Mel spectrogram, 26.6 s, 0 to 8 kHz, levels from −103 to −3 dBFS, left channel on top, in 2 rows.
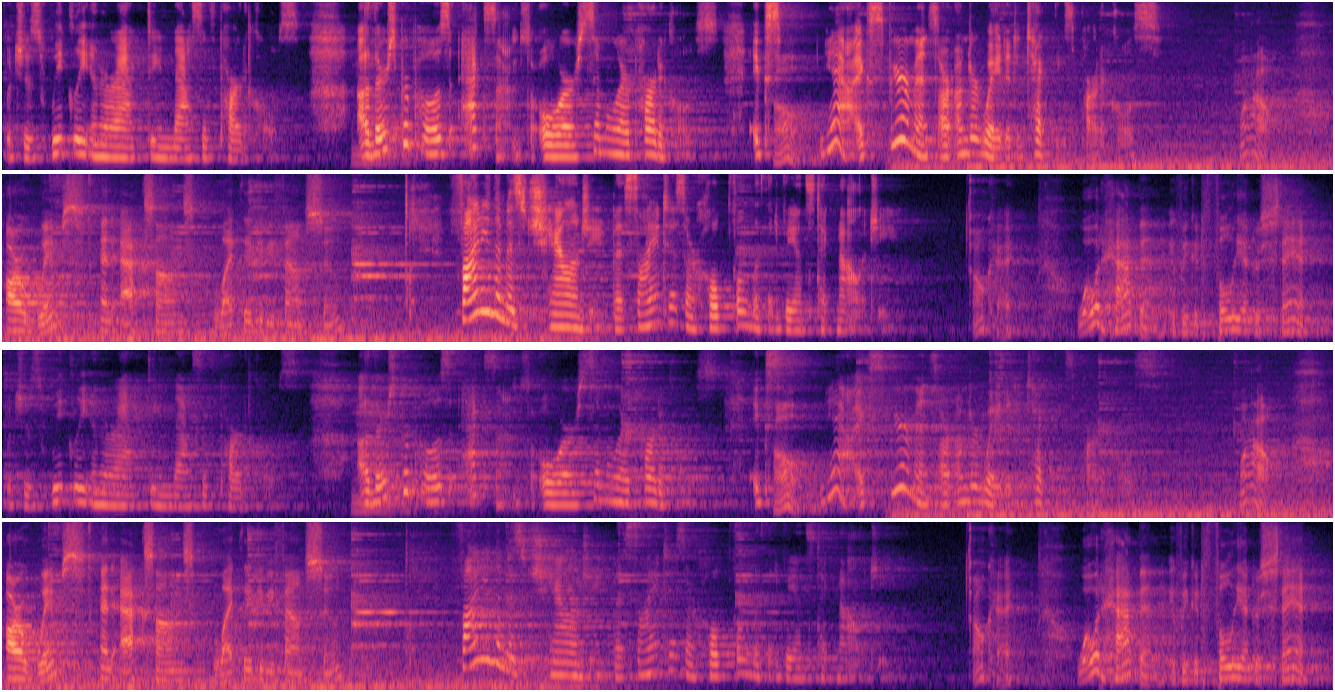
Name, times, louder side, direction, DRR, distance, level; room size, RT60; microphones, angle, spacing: voice 1, 0.0-7.8 8.2-11.6 17.3-22.2, left 9 dB, 60° left, 15 dB, 0.4 m, -33 dB
voice 2, 3.5-3.8 7.7-8.0 12.4-16.7 23.0-23.4 23.7-26.3, right 2 dB, 10° right, 8 dB, 0.6 m, -37 dB
Chink clink, 6.2-6.4 7.3-7.4 8.5-8.7 9.9-10.0 11.0-11.1 12.3-12.5 13.8-13.9 15.0-15.2 15.8-15.9 16.8-17.2 18.3-18.5 19.5-19.7 20.6-20.8, left 1 dB, 85° right, 4.1 m, -45 dB
sound 1, 8.8-18.8, equal, 40° right, 3.1 m, -47 dB
20.0 x 8.2 x 5.4 m, 2.1 s
head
